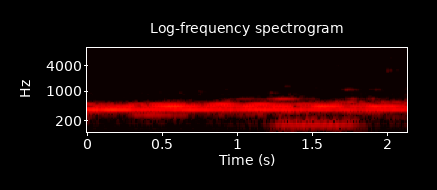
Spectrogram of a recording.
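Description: Soft background meditation music of several held, ringing chime-like tones, with a lower tone swelling in about a second in.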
